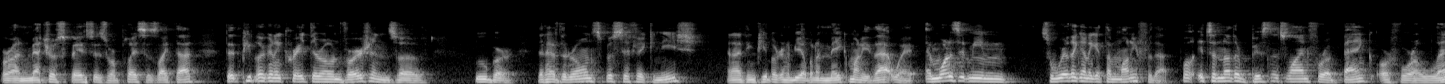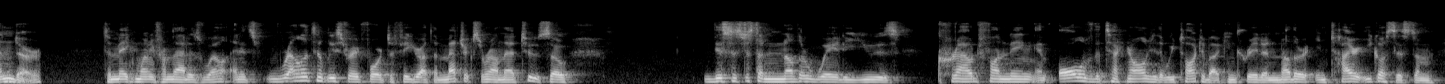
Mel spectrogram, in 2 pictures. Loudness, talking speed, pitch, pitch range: -16 LUFS, 225 wpm, 115 Hz, 105-130 Hz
